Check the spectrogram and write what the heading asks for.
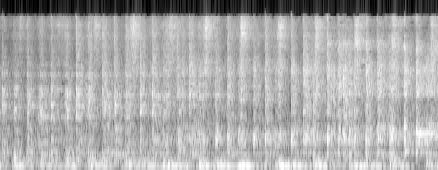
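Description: Hand drums of a street procession, barrel drums and snare-like side drums, beaten in a fast, dense rhythm of rapid strokes.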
